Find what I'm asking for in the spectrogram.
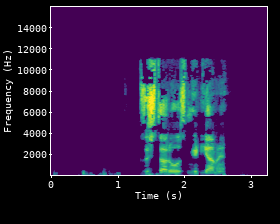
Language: Urdu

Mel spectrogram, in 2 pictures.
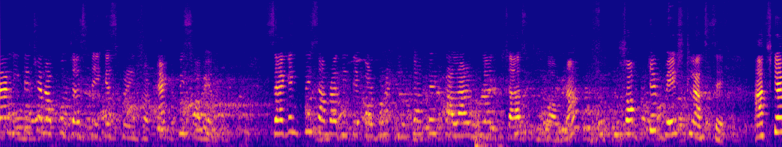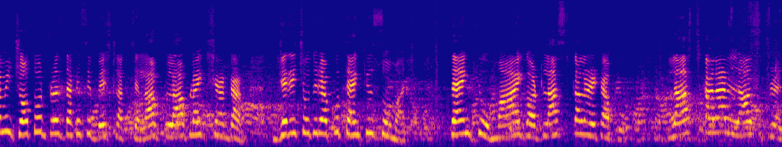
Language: Bangla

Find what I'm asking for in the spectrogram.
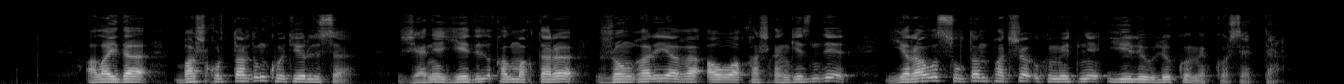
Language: Kazakh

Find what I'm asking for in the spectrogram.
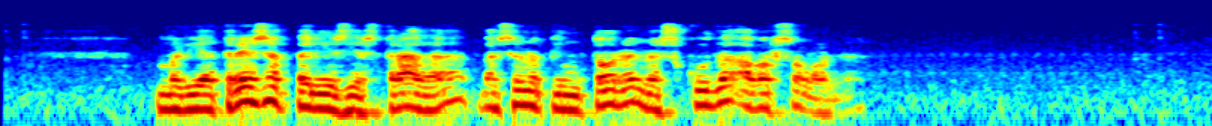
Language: Catalan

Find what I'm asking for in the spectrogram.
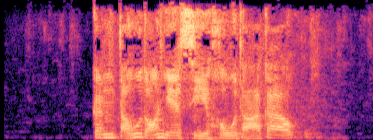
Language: Cantonese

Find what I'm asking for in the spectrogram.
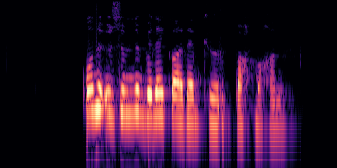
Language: Uyghur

